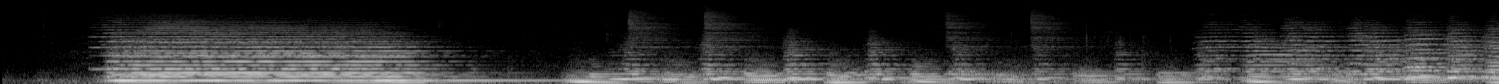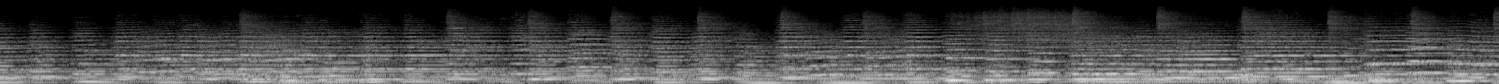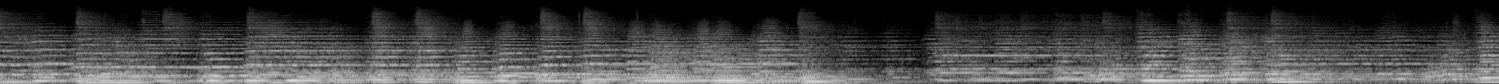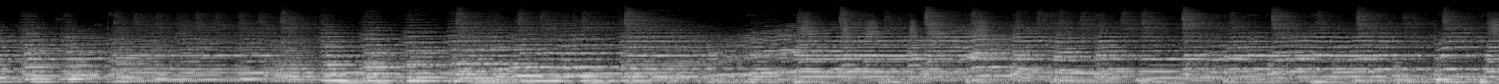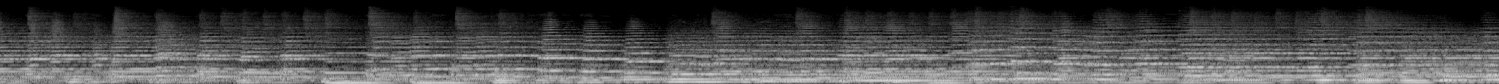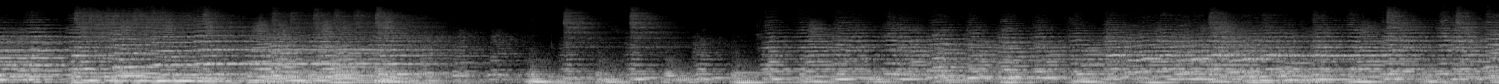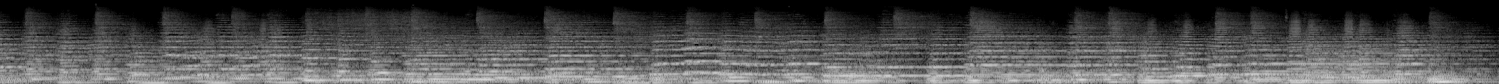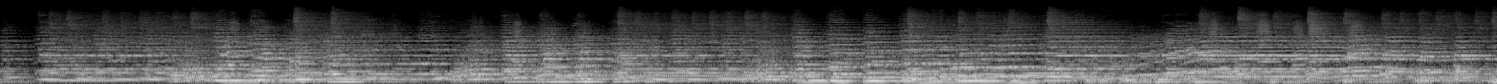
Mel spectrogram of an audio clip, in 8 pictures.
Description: There is a Tavern (traditional) – διασκευή για Ορχήστρα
